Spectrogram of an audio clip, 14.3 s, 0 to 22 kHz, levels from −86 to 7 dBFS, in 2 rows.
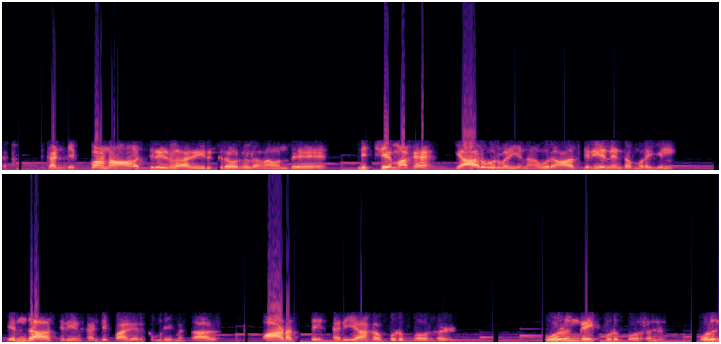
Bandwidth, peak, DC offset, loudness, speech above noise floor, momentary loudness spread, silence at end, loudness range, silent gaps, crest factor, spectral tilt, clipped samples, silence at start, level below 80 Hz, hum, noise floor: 12.5 kHz; 0 dBFS; under 0.1%; -15 LUFS; 22 dB; 14 LU; 0 s; 3 LU; none; 16 dB; -5.5 dB/octave; 0.3%; 0 s; -60 dBFS; none; -37 dBFS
